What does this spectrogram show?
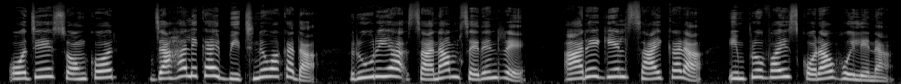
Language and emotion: Santali, neutral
